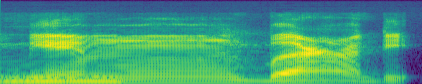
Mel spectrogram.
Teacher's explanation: Tanwin juga an, in, un, n. Bunyi n-nya berubah menjadi m, tapi bindeng. Min jadi mim ba'di.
